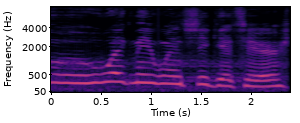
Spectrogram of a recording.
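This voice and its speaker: A man does a put-on character voice, soft-spoken and extremely high in pitch. Clear background noise runs underneath. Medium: read story. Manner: drowsy, murmuring.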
